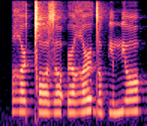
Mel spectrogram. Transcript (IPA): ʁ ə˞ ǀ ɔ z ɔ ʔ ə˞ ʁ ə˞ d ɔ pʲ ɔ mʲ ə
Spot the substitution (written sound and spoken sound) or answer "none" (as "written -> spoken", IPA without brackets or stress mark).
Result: ə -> ɔ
